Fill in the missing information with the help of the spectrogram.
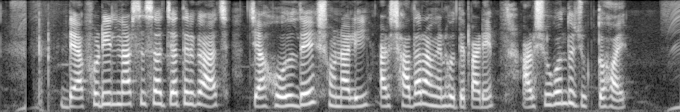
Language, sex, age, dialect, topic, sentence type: Bengali, female, 18-24, Northern/Varendri, agriculture, statement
